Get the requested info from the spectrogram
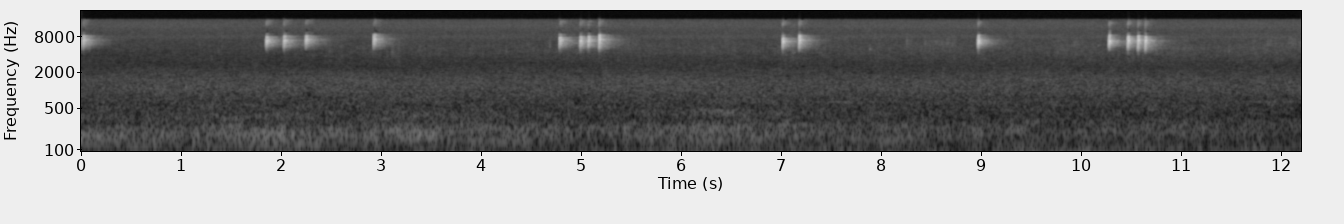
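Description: European robin giving thin, high, clipped alarm notes, single or in quick doubles and triples, every second or two, over a steady low rumble.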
